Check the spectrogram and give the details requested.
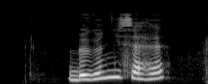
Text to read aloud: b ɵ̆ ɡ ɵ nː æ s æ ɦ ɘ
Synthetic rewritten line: b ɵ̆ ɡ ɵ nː i s æ ɦ ɘ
